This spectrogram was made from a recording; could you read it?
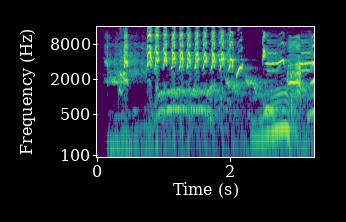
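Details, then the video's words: Oriental magpie-robin singing a loud, rough-filled song, used to provoke and train other magpie-robins: mixed whistles, then a fast burst of about twelve sharp, evenly repeated notes, then a falling whistle and a buzzy, harsh phrase. "Kacer Gacor Full Nembak Isian Kasar Bikin Emosi Kacer mu"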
